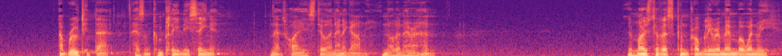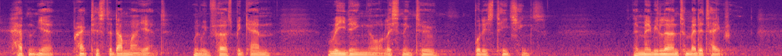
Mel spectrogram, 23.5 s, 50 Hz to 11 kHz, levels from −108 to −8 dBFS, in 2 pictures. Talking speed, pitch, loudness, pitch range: 120 wpm, 90 Hz, -24 LUFS, 85-95 Hz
